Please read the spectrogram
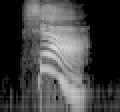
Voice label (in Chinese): "下", Chinese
